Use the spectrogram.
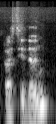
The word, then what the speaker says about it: Preceden: will talk about this president you know not u.s president but then he's just pronounced president so this is an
